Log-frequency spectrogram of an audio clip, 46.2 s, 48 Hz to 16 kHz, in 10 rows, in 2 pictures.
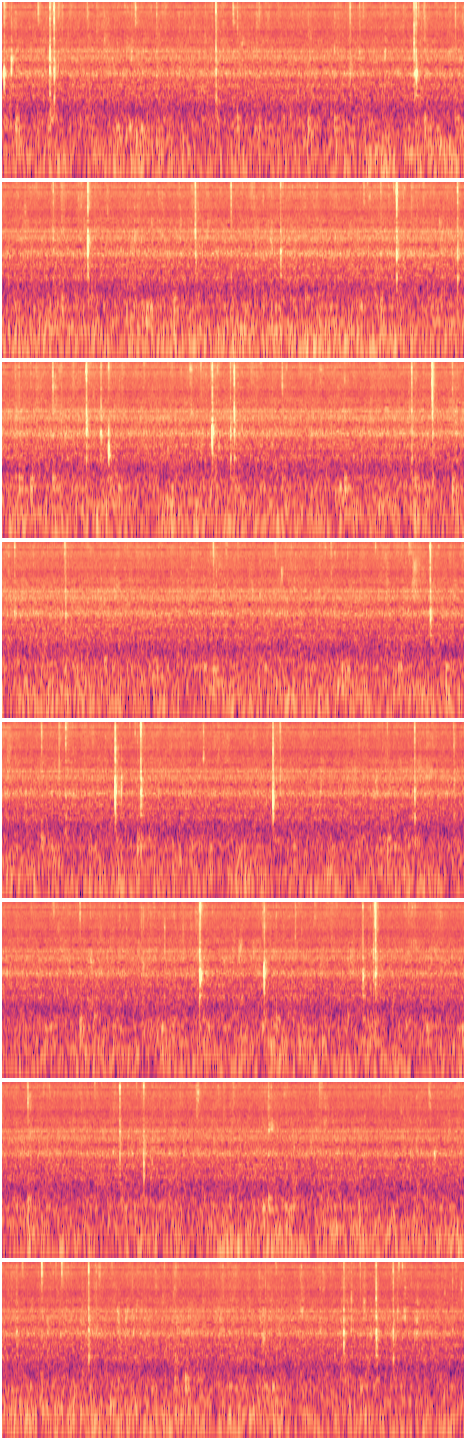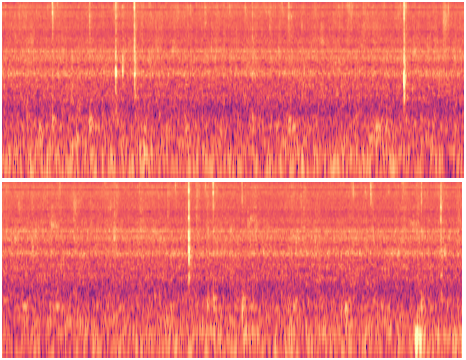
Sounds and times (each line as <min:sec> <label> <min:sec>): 0:00.0 Rain 0:46.1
